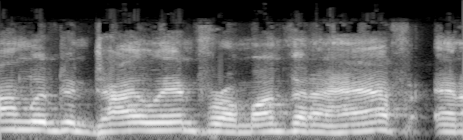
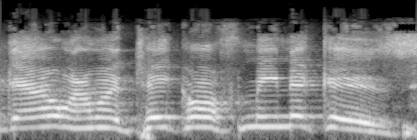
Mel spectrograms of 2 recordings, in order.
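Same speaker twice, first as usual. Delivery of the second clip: hammed-up Kiwi accent; joking, broad mock New Zealand voice; 3 semitones higher than usual. Co-host playing the New Zealand girl, hammed-up Kiwi accent. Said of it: "Okay, you be the New Zealand girl".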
